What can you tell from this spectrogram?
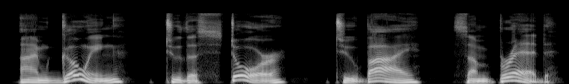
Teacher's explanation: Did you hear the stress on store and bread? Those are the most important words for meaning.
